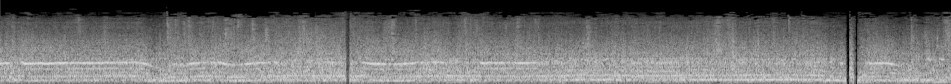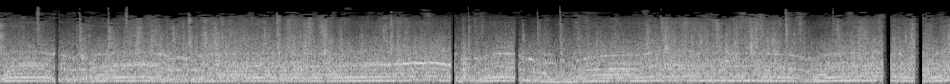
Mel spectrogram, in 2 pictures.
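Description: Old Opel rally car's engine heard from inside the cabin, driven hard at high revs. Its pitch climbs and drops several times through gear changes and lifts off the throttle, with tyre noise on gravel underneath.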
